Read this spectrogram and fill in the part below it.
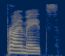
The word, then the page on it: primates: British English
